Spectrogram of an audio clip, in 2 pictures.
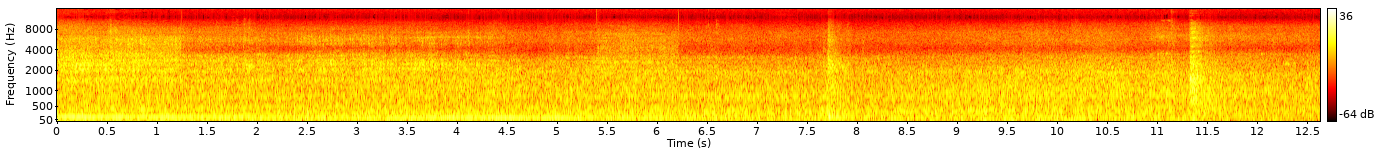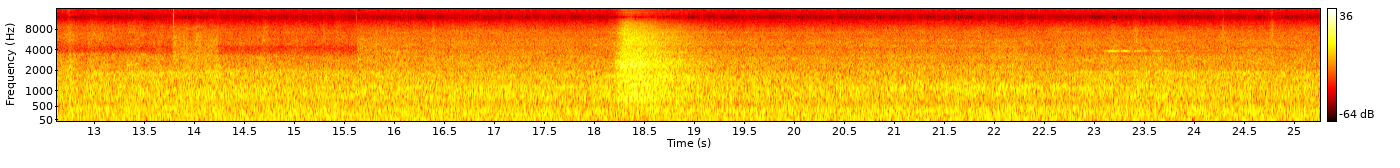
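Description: Freight train of covered hopper cars rolling past: a steady rumble of steel wheels on rail. There is a low hum that fades out in the first few seconds, and a few sharp clanks, three in all, the last a little longer.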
